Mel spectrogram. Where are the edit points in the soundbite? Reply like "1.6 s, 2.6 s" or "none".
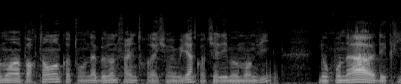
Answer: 1.9 s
